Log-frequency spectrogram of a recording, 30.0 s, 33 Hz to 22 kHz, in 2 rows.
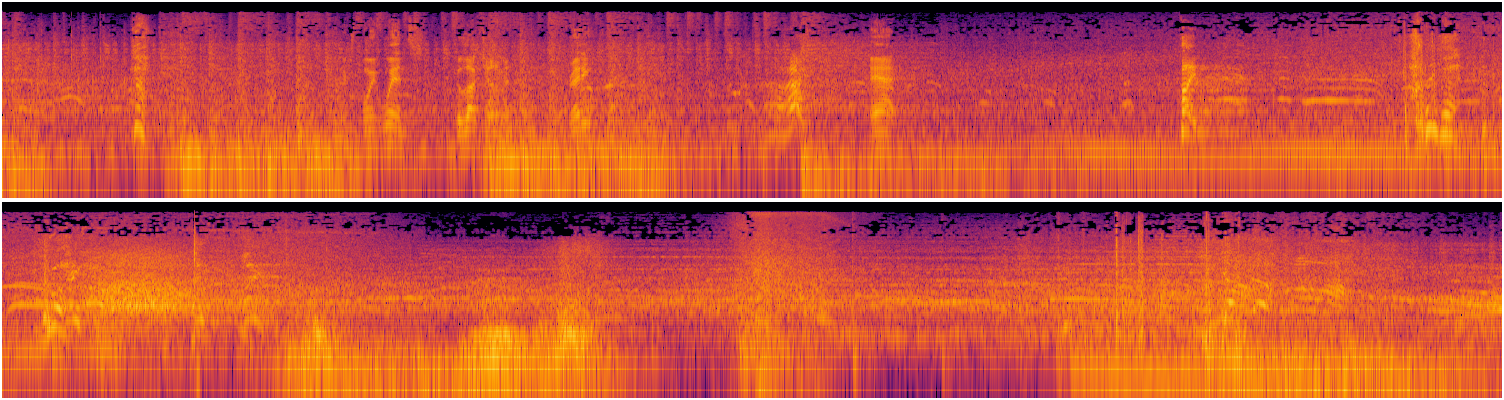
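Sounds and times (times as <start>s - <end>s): dramatic score music: 0.0s - 15.9s
people shouting: 0.5s - 1.8s, 7.2s - 8.6s, 9.2s - 20.5s, 21.1s - 30.0s.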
